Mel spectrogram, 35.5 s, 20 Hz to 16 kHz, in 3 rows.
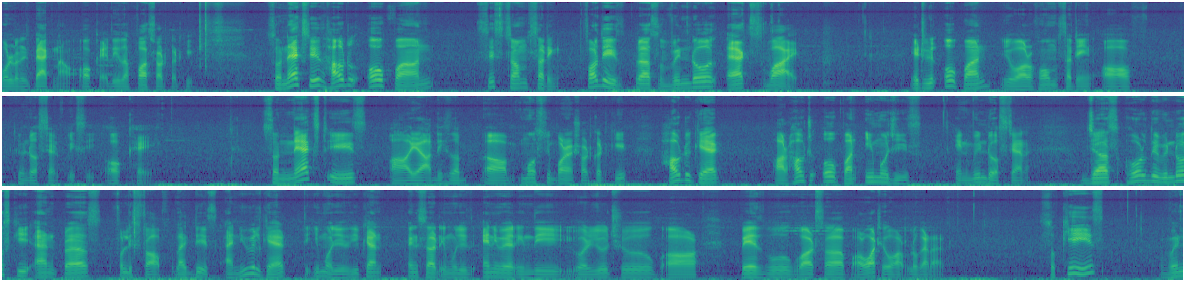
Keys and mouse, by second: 0.5 click, 1.1 Delete, 6.6 super+x, 6.9 super+y, 12.5 click, 12.8 click, 32.3 click.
